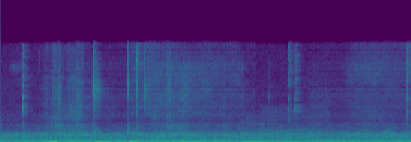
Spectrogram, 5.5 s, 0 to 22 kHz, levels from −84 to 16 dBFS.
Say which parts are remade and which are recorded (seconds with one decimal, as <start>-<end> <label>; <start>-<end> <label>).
0.0-1.0 recorded; 1.0-3.4 remade; 3.4-4.1 recorded; 4.1-5.5 remade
